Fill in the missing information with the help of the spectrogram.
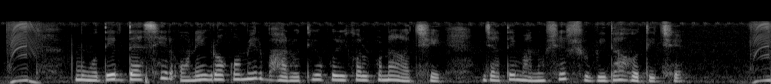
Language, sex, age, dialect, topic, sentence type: Bengali, female, 25-30, Western, banking, statement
